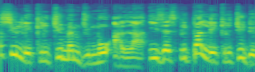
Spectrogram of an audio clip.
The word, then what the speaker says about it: Allah: On écrit ça juste pour insister sur la phonétique pour dire Allah. Mais pourquoi on insiste pour bien prononcer pour qu'on sache qu'il y a il y a un double L qui est caché dedans qu'il faut bien prononcer ?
